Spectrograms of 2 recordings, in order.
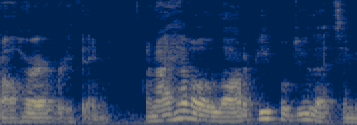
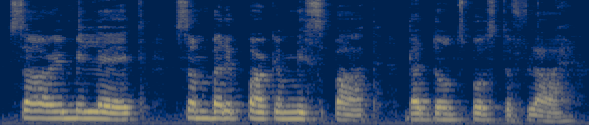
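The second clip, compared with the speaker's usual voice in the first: put-on Jamaican accent; 7 semitones higher, 6 dB louder than usual. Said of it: "[name] was on [name] and she goes".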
